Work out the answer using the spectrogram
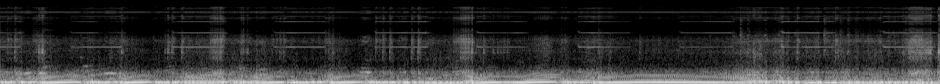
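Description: Car engine heard from inside a stripped, roll-caged cabin, running at a low, steady idle as the car rolls slowly. About six seconds in, the engine is briefly revved, its pitch rising and falling.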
